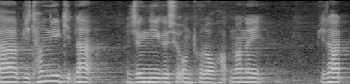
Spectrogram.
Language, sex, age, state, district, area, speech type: Bodo, female, 18-30, Assam, Chirang, rural, spontaneous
